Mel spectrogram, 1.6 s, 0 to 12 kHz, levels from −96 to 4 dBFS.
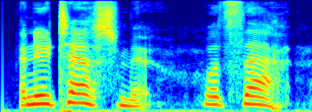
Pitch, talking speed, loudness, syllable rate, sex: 235 Hz, 190 wpm, -17 LUFS, 6.4 syllables/s, female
